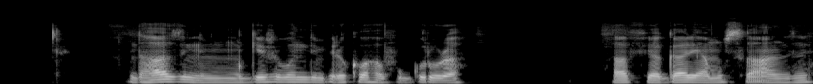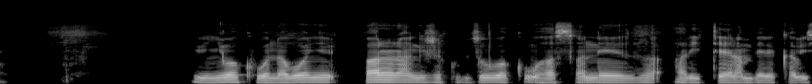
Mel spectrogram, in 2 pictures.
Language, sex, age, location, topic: Kinyarwanda, female, 18-24, Musanze, government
